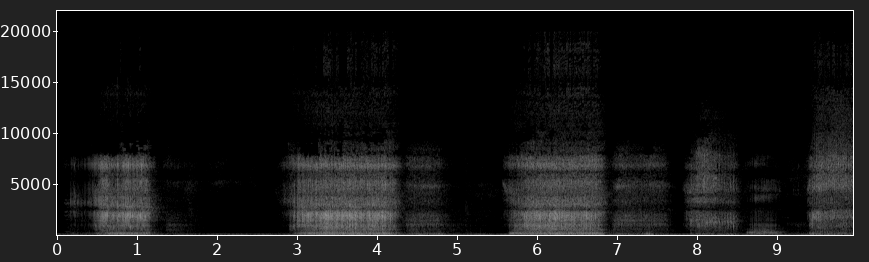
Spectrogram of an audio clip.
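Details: Father snoring loudly: rough, rattling snores on each in-breath, about three to four in ten seconds, with quieter breaths between.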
